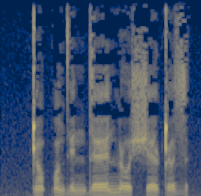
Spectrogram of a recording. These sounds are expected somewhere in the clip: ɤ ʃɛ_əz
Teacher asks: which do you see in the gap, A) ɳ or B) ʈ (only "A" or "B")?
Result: B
